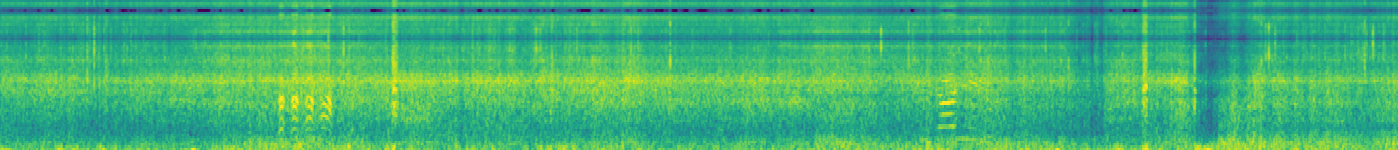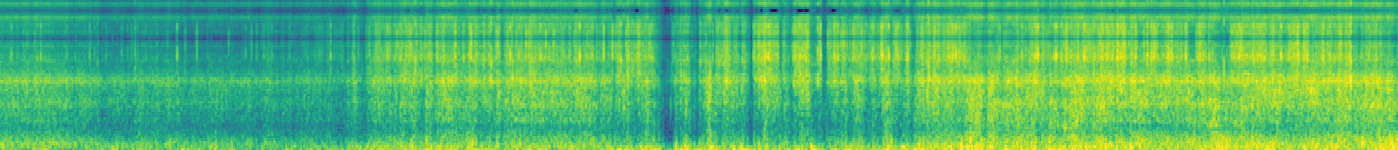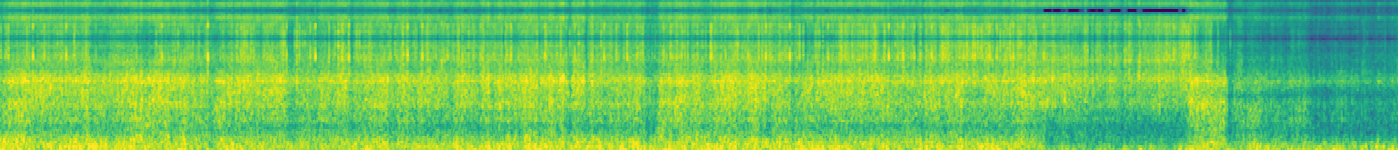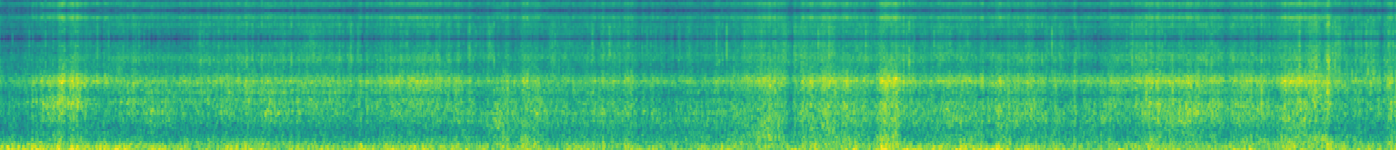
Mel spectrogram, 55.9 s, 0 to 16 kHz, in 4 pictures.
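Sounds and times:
strong wind on microphone: 0.0 - 55.9.

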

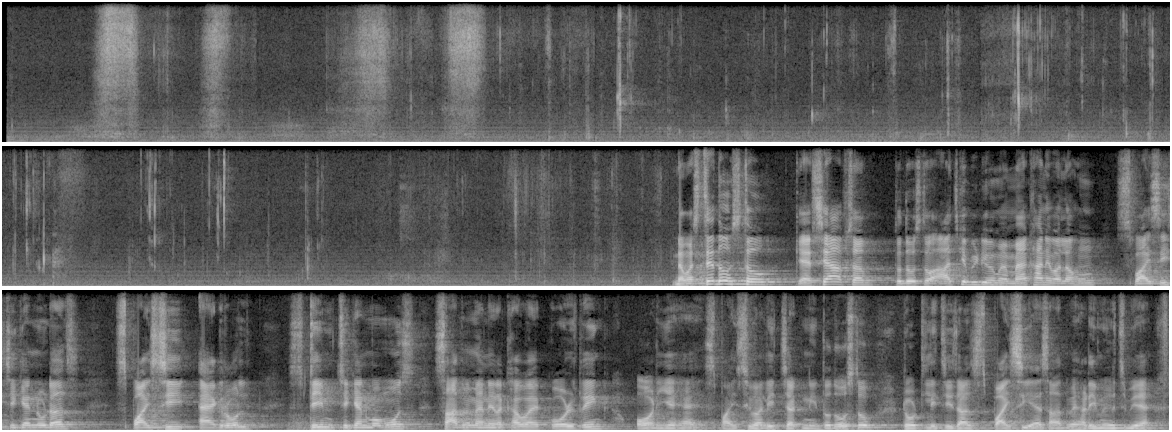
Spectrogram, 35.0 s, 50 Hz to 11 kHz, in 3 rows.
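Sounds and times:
steady low hum: 0.1 - 35.0
wet chewing: 3.9 - 15.0, 15.7 - 18.4.

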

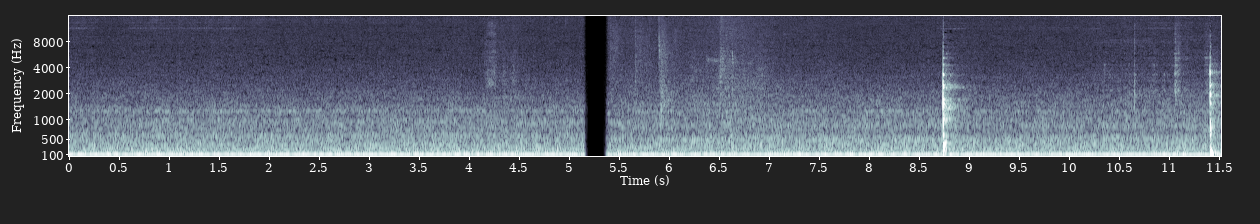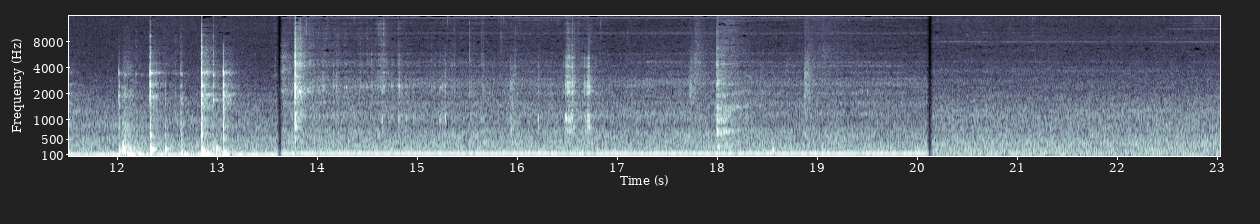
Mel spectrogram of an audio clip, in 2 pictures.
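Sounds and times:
steady low hum: 0.0 - 23.0
knife tapping ceramic plate: 8.8 - 9.0, 11.4 - 14.0
knife slicing jelly: 12.4 - 16.9.

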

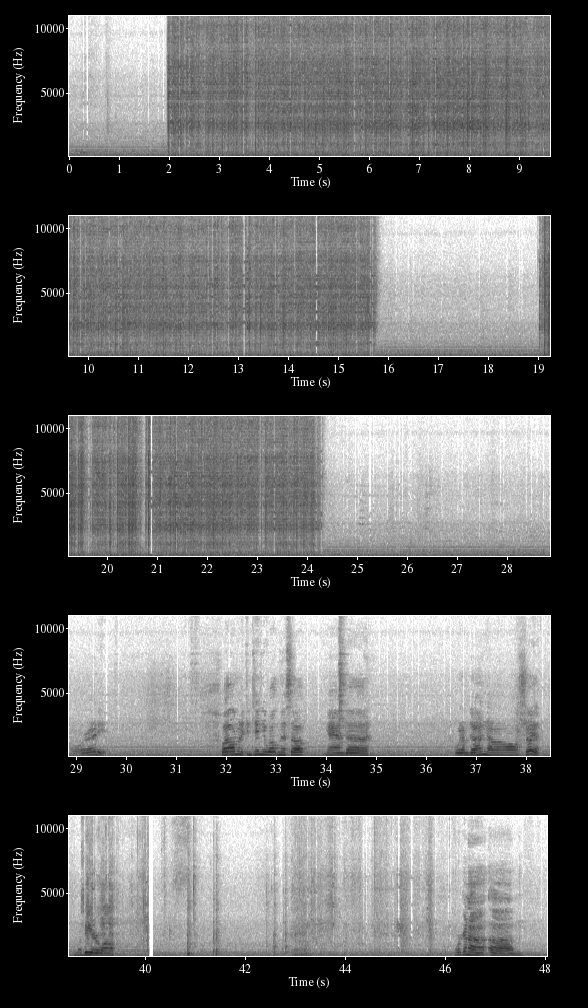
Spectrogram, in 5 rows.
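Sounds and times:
steady low hum: 0.0 - 48.0
welding arc crackling: 1.9 - 15.9, 19.0 - 24.4.

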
